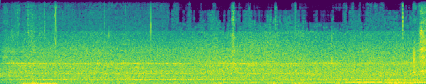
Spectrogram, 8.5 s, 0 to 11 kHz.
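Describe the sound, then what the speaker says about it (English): Aeromexico Flight 640 from Mexico City, a jet airliner arriving at Boston Logan airport, gives a steady broadband engine roar with a low whine. It sounds moderately distant and continuous, mixed with constant HVAC hum. "we have Aeromexico Flight 640 coming in from Mexico City"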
